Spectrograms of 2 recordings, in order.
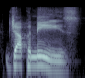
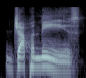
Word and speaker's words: Japanese: mots qui se termin ou qui ont le suffixe is on se focalise sur is Japan ici aussi vous avez l'accent secondaire qui vient ici et puis on se focalise sur n e Japanese Japanese information dramatic electricity employee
